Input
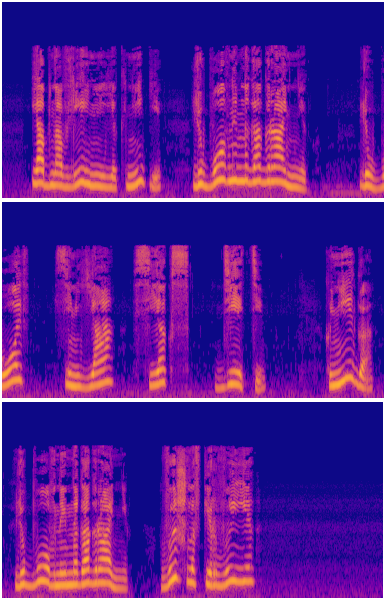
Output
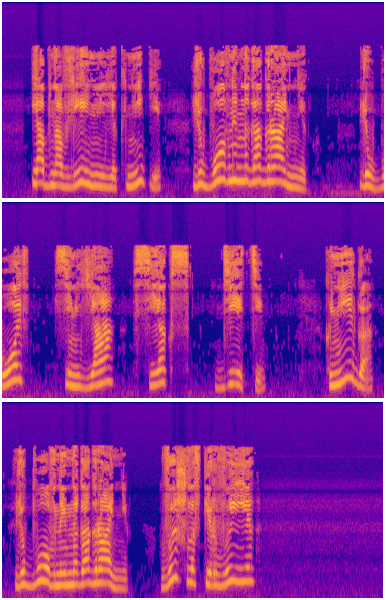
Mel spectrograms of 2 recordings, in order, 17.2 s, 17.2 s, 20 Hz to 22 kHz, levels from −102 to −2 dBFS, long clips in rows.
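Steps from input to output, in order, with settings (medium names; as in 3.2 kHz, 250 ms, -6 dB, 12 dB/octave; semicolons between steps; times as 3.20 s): pre-emphasis filter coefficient 0.97; band-stop 4 kHz, Q 6.1; loudness maximiser +34 dB; trim -5.5 dB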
